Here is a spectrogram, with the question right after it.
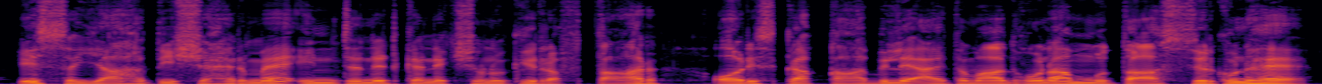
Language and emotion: Urdu, surprised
